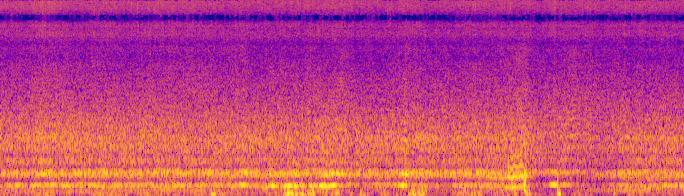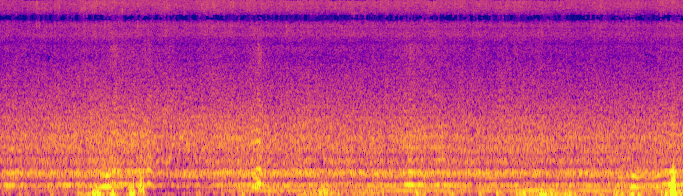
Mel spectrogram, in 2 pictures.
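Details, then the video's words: Pollinating bees crowd a feeder outdoors on a small farm, filling the air with a continuous low hum. Occasional nearer buzzes rise and fade, with quick fly-bys around six and ten seconds. No talking or music. "Relaxing Bees at the Feeder 🐝 | Natural Buzzing Sounds"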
